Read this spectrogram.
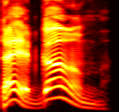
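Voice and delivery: high, delighted country exclamation; eager whoop of a word; excited cry. A narrator's reading. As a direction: burst out, thrilled by the idea. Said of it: "Mater cried".

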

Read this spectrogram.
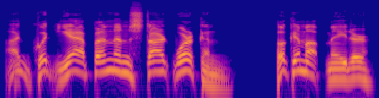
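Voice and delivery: high, emphatic retort; shooting back. A narrator's reading. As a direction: order him to get moving. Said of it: "Doc shot back".

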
